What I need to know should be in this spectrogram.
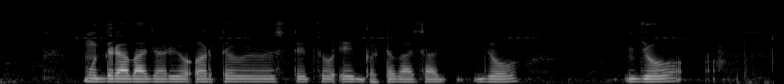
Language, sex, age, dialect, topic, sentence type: Marathi, male, 18-24, Southern Konkan, banking, statement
